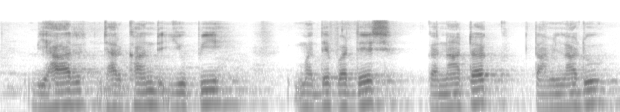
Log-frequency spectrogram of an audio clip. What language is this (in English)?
Maithili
